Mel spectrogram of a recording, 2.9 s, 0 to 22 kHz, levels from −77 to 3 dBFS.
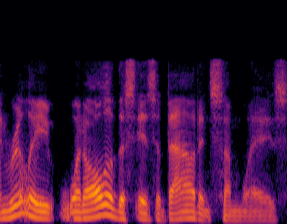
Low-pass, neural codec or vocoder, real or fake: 7.2 kHz; codec, 16 kHz, 1.1 kbps, Voila-Tokenizer; fake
